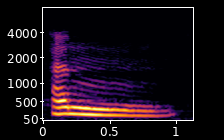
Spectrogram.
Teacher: برای تلفظ نون سر زبان به لثه دندانهای بالا برخورد میکنه، دندانهای ثنایا که جلو هستند. · Term: غنه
